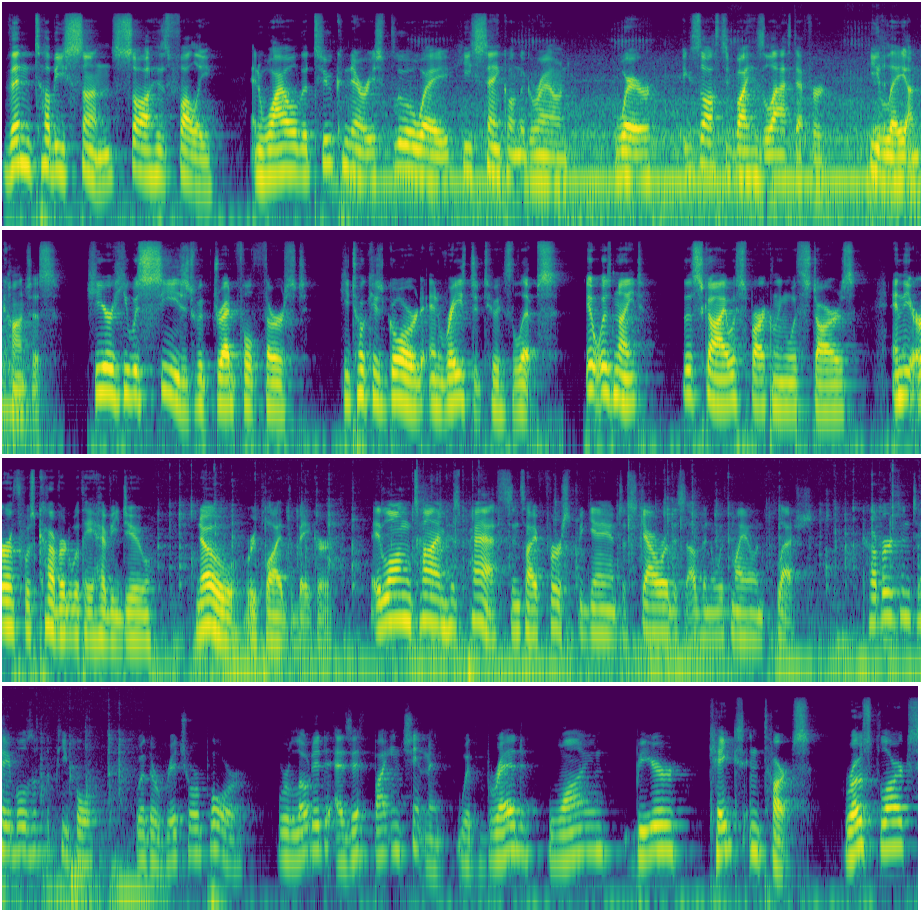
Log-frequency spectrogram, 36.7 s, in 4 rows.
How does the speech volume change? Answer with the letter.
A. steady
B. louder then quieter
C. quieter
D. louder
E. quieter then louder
C.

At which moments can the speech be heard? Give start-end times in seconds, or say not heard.
0.0-36.6.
